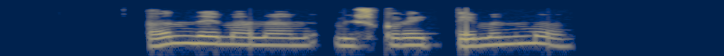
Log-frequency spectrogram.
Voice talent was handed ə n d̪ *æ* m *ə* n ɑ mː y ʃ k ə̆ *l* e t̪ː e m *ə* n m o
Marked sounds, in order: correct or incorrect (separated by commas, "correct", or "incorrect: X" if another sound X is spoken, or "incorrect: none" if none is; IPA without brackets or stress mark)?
incorrect: e, incorrect: ɑ, incorrect: ɾ, correct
